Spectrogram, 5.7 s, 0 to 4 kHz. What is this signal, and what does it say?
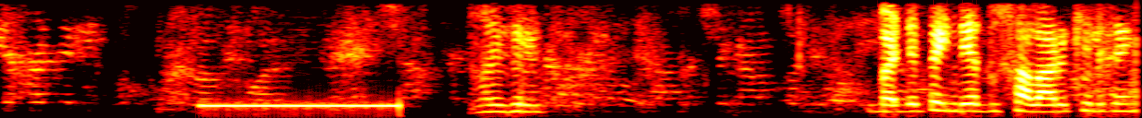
Ringback tone (Europe, 425 Hz), with speech.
